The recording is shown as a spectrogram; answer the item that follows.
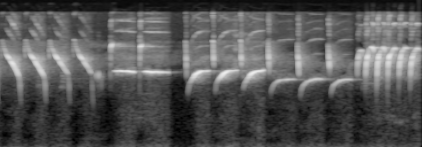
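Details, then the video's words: {'caption': 'Canary song used as a lure to prompt other canaries into singing: rapid series of descending whistled notes, then sustained tones and upward-sweeping slurs, ending in a fast buzzy trill.'} "Pancingan Burung Kenari Jitu Langsung Nyaut Kenari Mana Pun Bakal Ngerol"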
